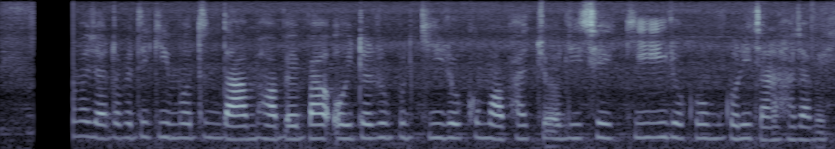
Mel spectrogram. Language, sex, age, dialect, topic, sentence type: Bengali, female, 18-24, Rajbangshi, agriculture, question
